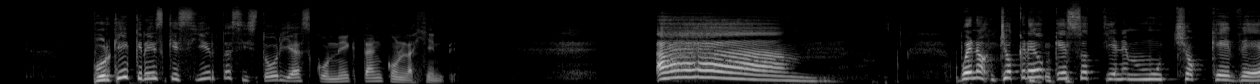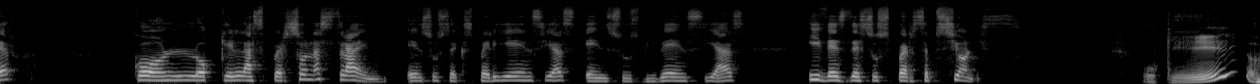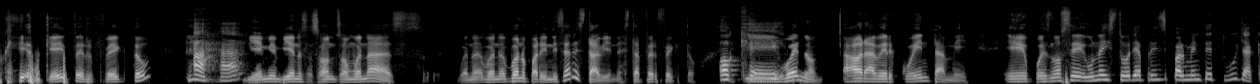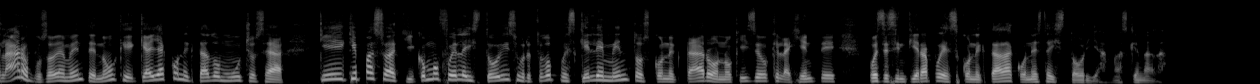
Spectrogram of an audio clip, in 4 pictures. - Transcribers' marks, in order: drawn out: "Am"; other background noise; laugh; anticipating: "Okey"; chuckle
- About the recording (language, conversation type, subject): Spanish, podcast, ¿Por qué crees que ciertas historias conectan con la gente?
